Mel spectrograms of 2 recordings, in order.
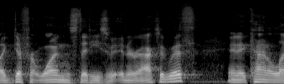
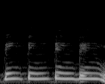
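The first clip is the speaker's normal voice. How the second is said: very high, ringing little bings; imitated chime. Shown as a demonstration. Game master doling out the yen, imitated chime. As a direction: mimic coins pinging into accounts. Imitates money landing in accounts.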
